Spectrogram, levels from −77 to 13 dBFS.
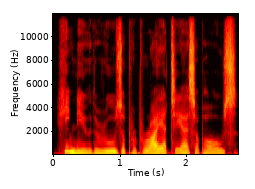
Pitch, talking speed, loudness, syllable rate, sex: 195 Hz, 170 wpm, -20 LUFS, 4.5 syllables/s, female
